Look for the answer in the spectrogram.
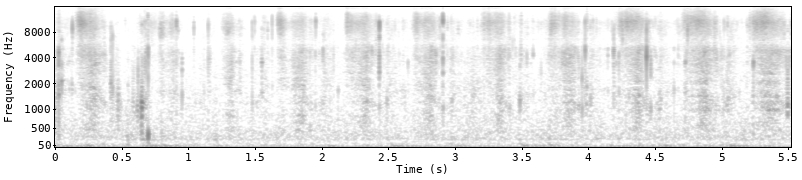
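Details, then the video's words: Mindy, a six-year-old Shetland Sheepdog, eating her raw beef dinner indoors: rapid wet chewing, crunching and licking clicks, bright and crisp, steady throughout with no talking. "Dog eating Sounds"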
